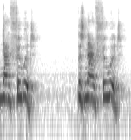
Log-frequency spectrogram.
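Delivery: shrill, very high yelled shout. A parent recalls what their son used to shout as a teenager: imitating Daniel's shout. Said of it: "what our son Daniel used to shout".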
